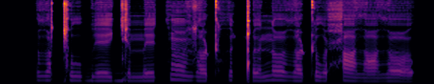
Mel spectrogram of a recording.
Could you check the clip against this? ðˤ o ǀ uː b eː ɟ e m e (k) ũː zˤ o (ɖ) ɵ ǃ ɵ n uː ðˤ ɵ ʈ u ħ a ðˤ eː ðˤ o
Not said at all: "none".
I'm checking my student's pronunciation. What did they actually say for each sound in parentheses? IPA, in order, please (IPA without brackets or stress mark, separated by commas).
k, ʈʰ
